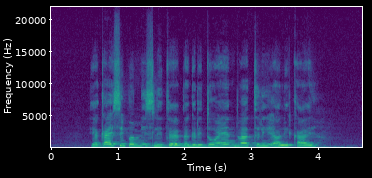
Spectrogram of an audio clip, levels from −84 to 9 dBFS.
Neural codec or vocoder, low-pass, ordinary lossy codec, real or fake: vocoder, 44.1 kHz, 128 mel bands, Pupu-Vocoder; none; none; fake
